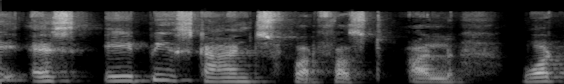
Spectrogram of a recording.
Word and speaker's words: SAP: So never ever pronounce it as in sap. The first correction need to be pronounced it as a s a p. It's an it's not a word. It's an abbreviation.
